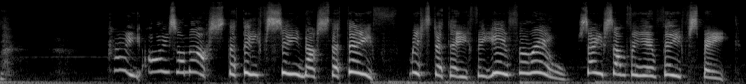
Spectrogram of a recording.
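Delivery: very high put-on kid voice, sudden pitch jump. Voicing a kid character in a game: Timmy voice. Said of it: "my Timmy voice".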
